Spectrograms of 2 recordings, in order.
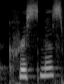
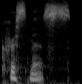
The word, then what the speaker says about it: Christmas: Christmas, we don't pronounce the T. Remember that. Christmas.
